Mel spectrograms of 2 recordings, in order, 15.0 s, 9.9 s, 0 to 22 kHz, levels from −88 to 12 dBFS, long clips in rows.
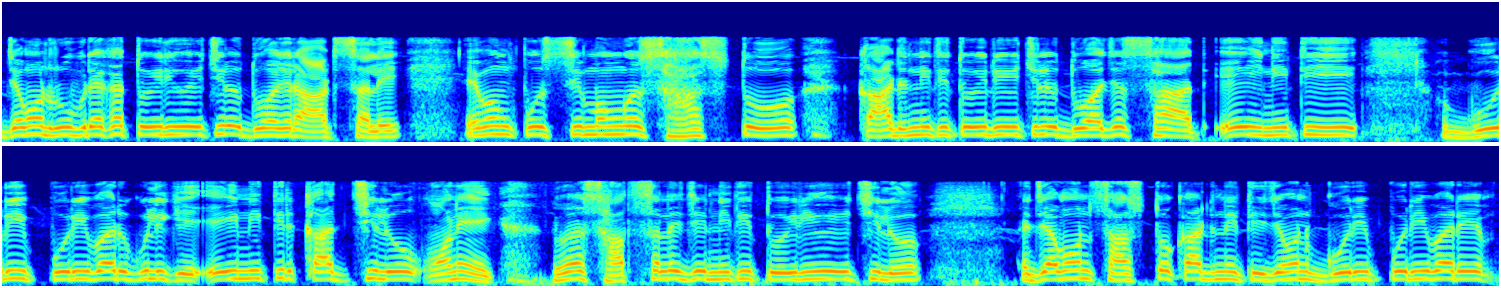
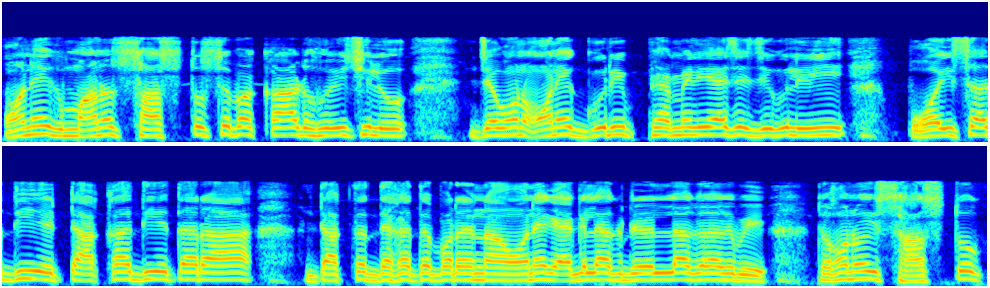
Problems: background sounds at intervals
